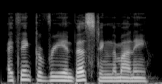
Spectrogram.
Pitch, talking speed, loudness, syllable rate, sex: 170 Hz, 220 wpm, -17 LUFS, 6.6 syllables/s, female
